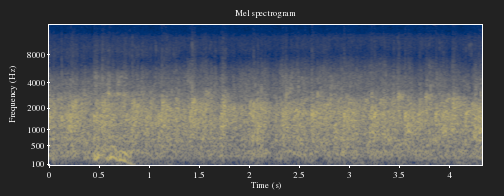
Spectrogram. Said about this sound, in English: If it is, I dare you to clap your hands unto the Lord. Praise the Lord.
